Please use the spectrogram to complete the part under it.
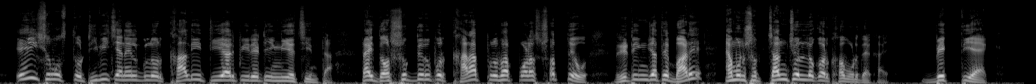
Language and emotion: Bengali, disgusted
